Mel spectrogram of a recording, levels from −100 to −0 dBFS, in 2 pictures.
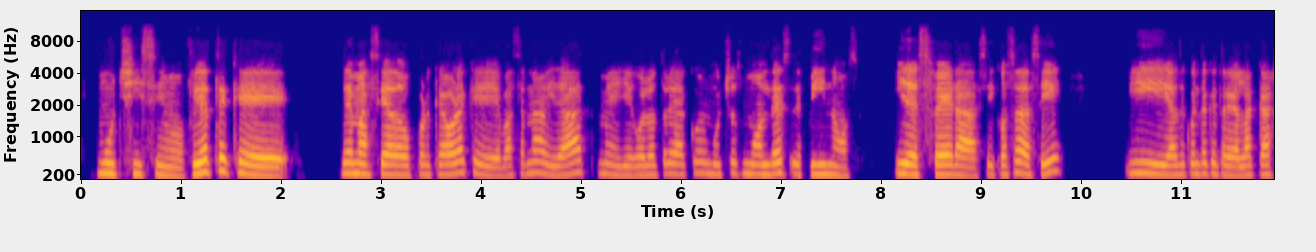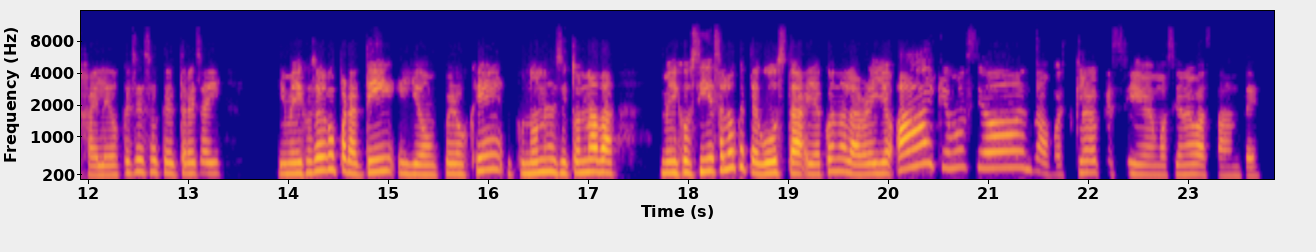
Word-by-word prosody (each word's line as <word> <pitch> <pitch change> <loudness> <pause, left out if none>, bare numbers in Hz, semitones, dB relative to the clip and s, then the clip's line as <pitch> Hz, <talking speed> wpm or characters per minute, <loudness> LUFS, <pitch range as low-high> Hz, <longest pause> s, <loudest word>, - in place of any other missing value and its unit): Muchísimo. 205 -5 -1
Fíjate 245 +6 +5
que 190 -6 +4 0.5
demasiado, 210 -3 +3
porque 205 0 -6
ahora 220 +4 +3
que 200 -7 -4
va 185 +1 -5
a - - -14
ser 215 +2 -11
Navidad, 225 +1 -1
me 210 -4 -7
llegó 190 0 -4
el 195 - -4
otro 200 +3 -6
día 210 -2 -2
como 230 +1 -9
muchos 215 +1 -8
moldes 215 +1 0
de 210 -3 -6
pinos 195 -4 -3 0.3
y 225 0 +2
de 210 -2 +8
esferas 195 -3 +2
y 200 - -7
cosas 205 +4 0
así, 235 +7 -2 0.6
y 225 -3 0
haz 195 0 0
de 205 - -6
cuenta 220 +1 -4
que 220 - -4
traía 190 -2 0
la 195 +1 -2
caja 200 -1 -3
y - - -3
le 195 - -3
digo: 195 0 -5
"¿Qué 240 - -5
es 245 - -12
eso 250 -2 -3
que 225 -1 -2
traes 225 +2 -4
ahí?". 225 -1 -4 0.5
Y 215 - -4
me 220 - +1
dijo: 225 +1 +1
"Es 255 - -2
algo 295 +2 +4
para 240 -7 +2
ti". 260 +4 +2
Y 220 -2 -4
yo: 200 -2 -1
"¿Pero 215 -1 -2
qué? 300 +2 -1
Pues 220 - -3
no 230 +1 +3
necesito 240 -3 0
nada". 250 -1 +5 0.4
Me 235 0 0
dijo: 235 0 +3
"Sí, 260 +6 +1
es 275 - -2
algo 335 +3 +3
que 365 -1 -2
te 240 -5 +1
gusta" 225 0 +5
y - - 0
ya 210 0 -3
cuando 265 +1 -2
la 215 -3 +3
abrí 215 +2 0
yo: 225 -1 +1
"Ay, 380 +8 +5
¡qué 345 - -13
emoción!". 345 0 -3
No, 230 -6 -7
pues 200 0 -14
claro 240 +1 -4
que 230 -4 -19
sí, 220 0 -8
me 200 - -7
emociona 195 +1 -8
bastante, 185 -3 -6
220 Hz, 210 wpm, -23 LUFS, 200-240 Hz, 0.6 s, de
